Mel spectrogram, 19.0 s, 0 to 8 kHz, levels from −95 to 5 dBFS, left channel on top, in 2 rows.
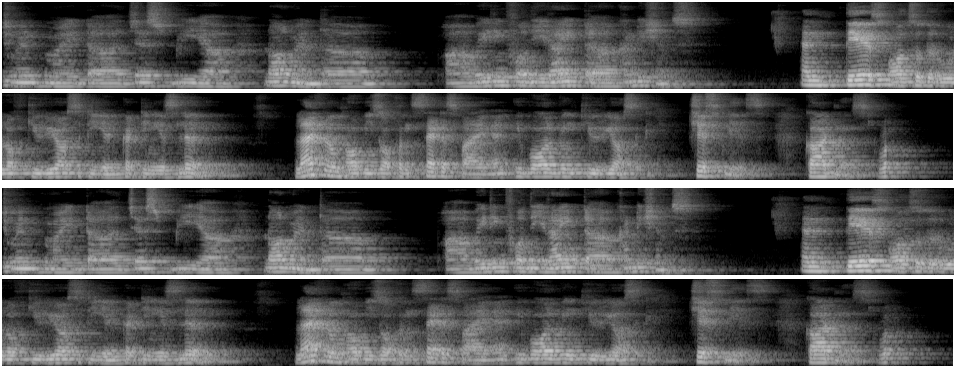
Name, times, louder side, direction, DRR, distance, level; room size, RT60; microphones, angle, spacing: voice 1, 0.0-3.7 4.4-6.9, equal, 55° right, 0 dB, 1.7 m, -28 dB
voice 2, 7.7-11.7 12.4-16.0 16.4-18.4, left 1 dB, 40° left, 2 dB, 0.7 m, -25 dB
12.5 x 6.4 x 2.6 m, 0.94 s
head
